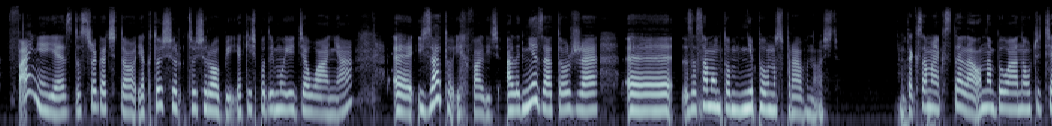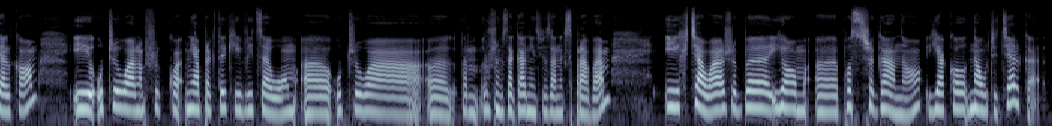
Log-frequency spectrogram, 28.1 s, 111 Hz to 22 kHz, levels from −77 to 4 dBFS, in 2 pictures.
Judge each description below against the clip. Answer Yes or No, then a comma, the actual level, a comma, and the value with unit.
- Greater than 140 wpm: No, average, 125 wpm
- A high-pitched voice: Yes, high, 220 Hz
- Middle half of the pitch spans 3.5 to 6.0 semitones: No, average, 2.8 semitones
